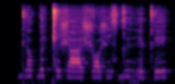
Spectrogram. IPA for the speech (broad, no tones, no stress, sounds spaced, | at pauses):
ɖʱ i lˠ ɠ ɘ ǁ ɘ ʃ aː ʃ ɔ ʃ i z ɡ ɨ r e ʈʰ e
